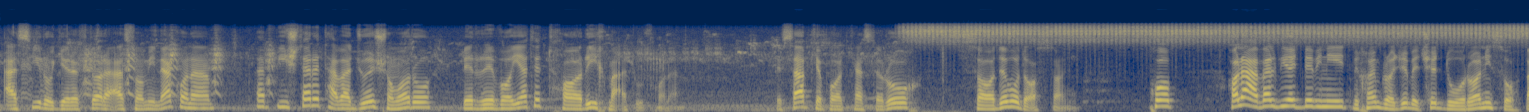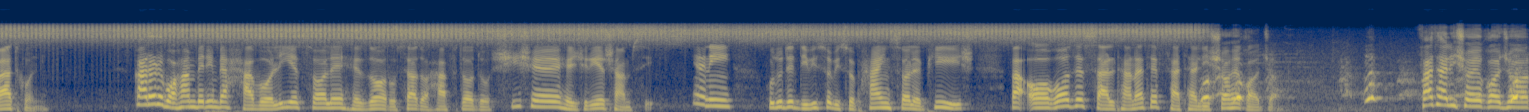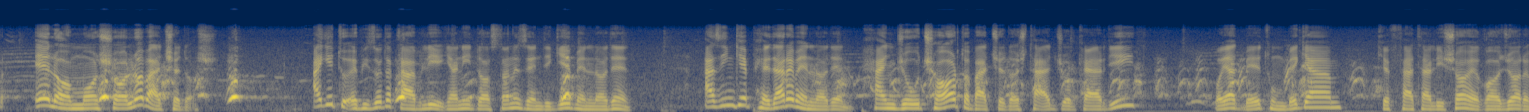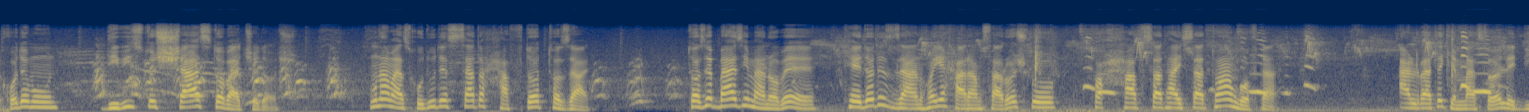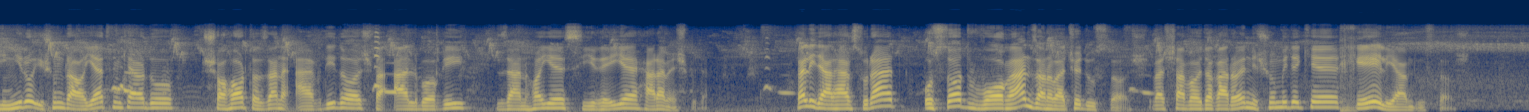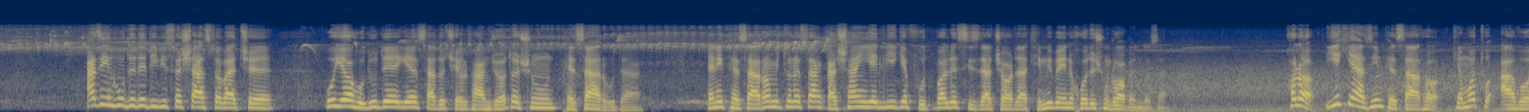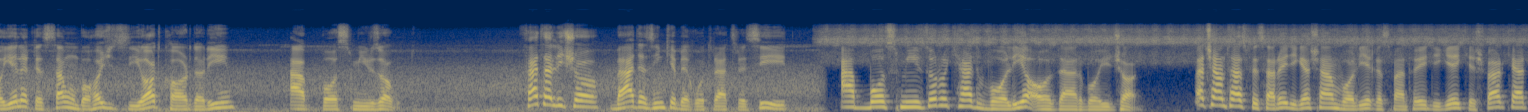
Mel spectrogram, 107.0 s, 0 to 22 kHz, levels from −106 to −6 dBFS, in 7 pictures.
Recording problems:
high frequencies cut off; noticeable; nothing above 8 kHz
animal sounds; loud; throughout; 6 dB below the speech

